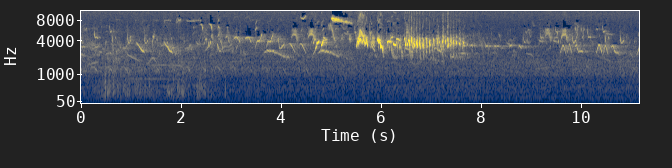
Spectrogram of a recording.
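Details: European robin song from the UK, sung through the year to defend a winter territory: thin, varied whistled phrases and swoops, then a loud, rapid, high trill in the middle, with further soft warbling and other birds faintly behind.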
